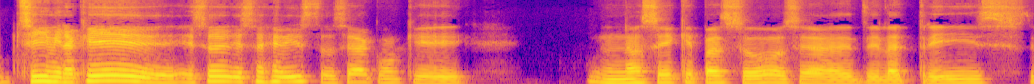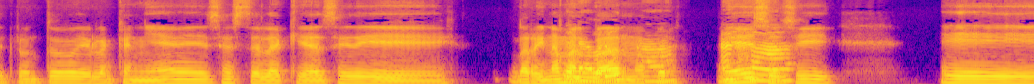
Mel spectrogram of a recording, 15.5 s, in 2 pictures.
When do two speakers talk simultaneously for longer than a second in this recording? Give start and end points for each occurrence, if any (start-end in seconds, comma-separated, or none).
12.0-13.8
